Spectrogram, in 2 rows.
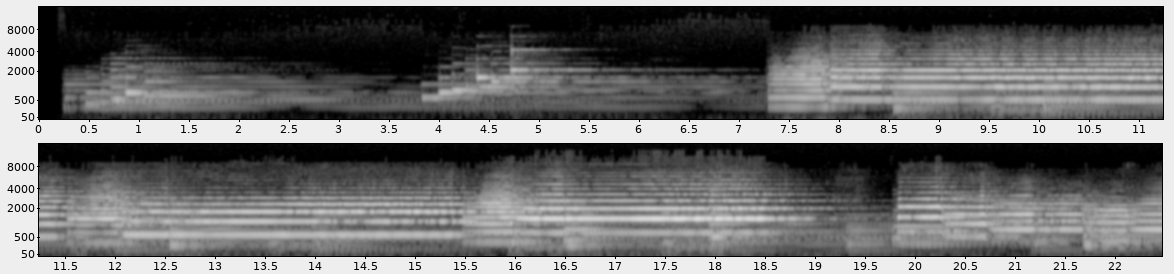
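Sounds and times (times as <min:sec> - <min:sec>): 
piano playing slowly in a sonata: 0:00.2 - 0:22.4
trumpet playing slowly in a sonata: 0:07.2 - 0:22.4.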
